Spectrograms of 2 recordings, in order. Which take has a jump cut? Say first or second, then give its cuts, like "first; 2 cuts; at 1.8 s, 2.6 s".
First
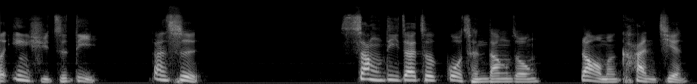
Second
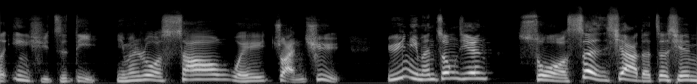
second; 1 cut; at 1.1 s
